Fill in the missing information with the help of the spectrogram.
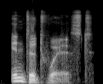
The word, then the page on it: intertwist: British English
